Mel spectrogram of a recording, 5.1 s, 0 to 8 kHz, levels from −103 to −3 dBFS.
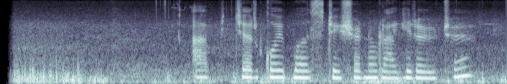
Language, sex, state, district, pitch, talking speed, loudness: Gujarati, female, Gujarat, Gandhinagar, 230 Hz, 105 wpm, -15 LUFS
